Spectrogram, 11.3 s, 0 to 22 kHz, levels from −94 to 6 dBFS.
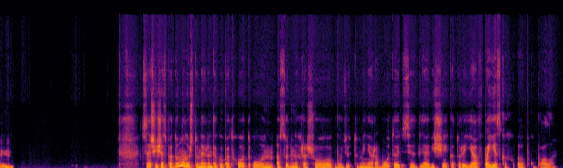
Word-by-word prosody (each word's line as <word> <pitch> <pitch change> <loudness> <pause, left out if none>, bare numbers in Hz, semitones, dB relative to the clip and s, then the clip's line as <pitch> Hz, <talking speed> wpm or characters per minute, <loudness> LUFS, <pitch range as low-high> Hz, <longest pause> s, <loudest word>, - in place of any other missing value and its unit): М. 215 -8 -1 2.6
Ты - - -10
знаешь, 295 0 +2
я - - +4
сейчас 240 0 +3
подумала, 295 - +5
что, 235 -1 -2
наверно, 220 0 +4
такой 220 0 0
подход, 270 +7 -1
он 200 0 0
особенно 195 0 0
хорошо 200 -2 -1
будет 185 +2 -6
у 200 - -9
меня 185 -1 0
работать, 225 - -1
э, 180 -2 -1
для 180 +1 0
вещей, 180 +12 -2
которые 210 -3 -2
я 205 +3 +3
в 210 - -12
поездках, 185 -7 +2
э, 165 -2 -1
покупала. 140 +2 -8
205 Hz, 140 wpm, -22 LUFS, 185-225 Hz, 2.6 s, подумала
